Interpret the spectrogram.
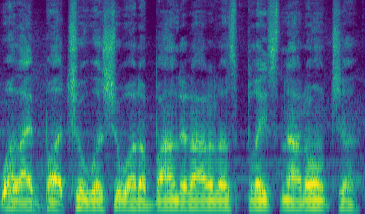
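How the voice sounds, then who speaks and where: A man playing a good-humored, folksy prison inmate in an audio drama, with a gravelly, husky voice and colloquial drawl. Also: mid-range voice, completely flat delivery, moderate pace, a little mellow, a little hiss or hum. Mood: curious, teasing. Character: folksy, good-humored male jailhouse buddy named Smokey.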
